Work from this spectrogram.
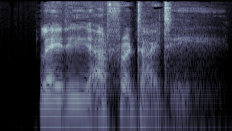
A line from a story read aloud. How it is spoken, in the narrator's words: Kratos murmured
